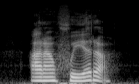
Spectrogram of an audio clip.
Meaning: to arrange (an event, or music for band)
- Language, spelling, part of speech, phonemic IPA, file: Swedish, arrangera, verb, /aranˈɧeːra/, Sv-arrangera.ogg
